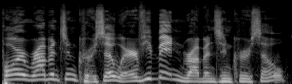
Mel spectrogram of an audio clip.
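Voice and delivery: high squawky parrot imitation. A narrator's reading. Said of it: "It was the parrot".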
